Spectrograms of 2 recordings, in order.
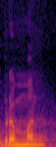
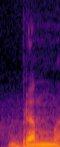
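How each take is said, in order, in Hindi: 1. शब्द 'n' ध्वनि पर खत्म होता है। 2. शब्द 'n' ध्वनि के बिना खत्म होता है। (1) "आप इंग्लिश में अगर लेक्चर्स देखेंगे हिंदुइज्म पे तो आपको ब्रह्मन शब्द मिलेगा" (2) "उसका सही प्रोनाउंसिएशन ब्रह्म है"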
